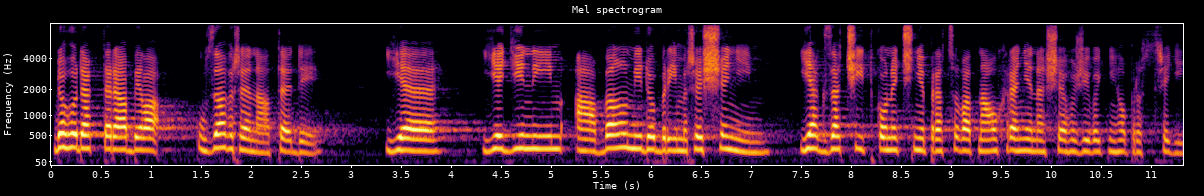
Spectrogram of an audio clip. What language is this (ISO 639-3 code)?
ces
